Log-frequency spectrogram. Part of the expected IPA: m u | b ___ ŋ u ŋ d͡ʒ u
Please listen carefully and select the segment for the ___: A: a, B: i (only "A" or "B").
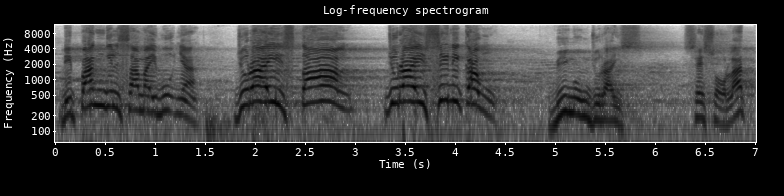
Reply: B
